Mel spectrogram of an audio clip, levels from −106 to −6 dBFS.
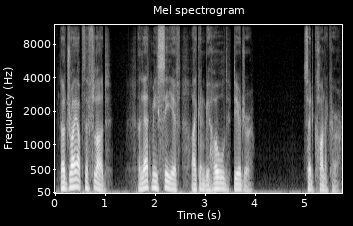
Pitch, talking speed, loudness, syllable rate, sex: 105 Hz, 165 wpm, -18 LUFS, 5.2 syllables/s, male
